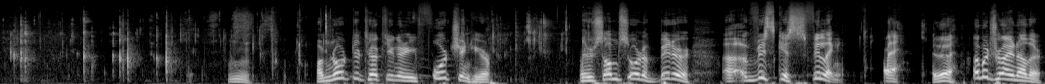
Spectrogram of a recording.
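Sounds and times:
crisp crunching of a fried folded fortune pod being chewed: 0.0 - 3.4, 4.9 - 5.8, 8.3 - 9.4
speech: 2.3 - 2.6, 3.2 - 5.0, 5.8 - 10.4.

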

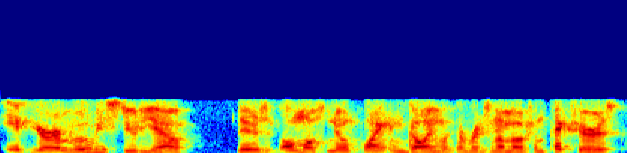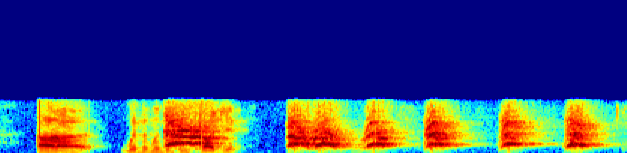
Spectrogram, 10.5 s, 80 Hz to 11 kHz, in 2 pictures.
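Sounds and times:
speech: 0.1 - 7.7
dog barking: 6.6 - 10.4.

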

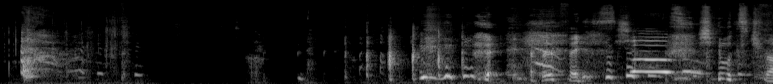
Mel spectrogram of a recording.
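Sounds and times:
person biting into and chewing lettuce: 0.0 - 2.5
laughter: 3.0 - 7.7
speech: 5.4 - 7.7.

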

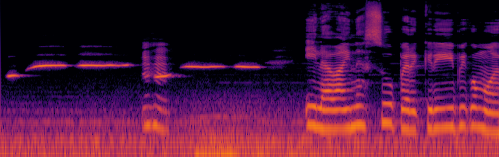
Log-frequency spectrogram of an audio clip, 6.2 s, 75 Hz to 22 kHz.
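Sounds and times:
person whistling a slow melody imitating a song's eerie intro: 0.0 - 3.4
low rumble: 0.0 - 6.2
speech: 1.8 - 2.2, 3.8 - 6.2.

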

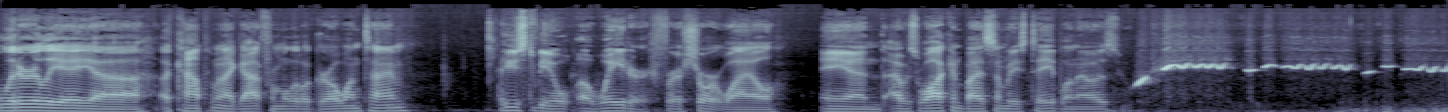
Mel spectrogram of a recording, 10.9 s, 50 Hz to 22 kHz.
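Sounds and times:
speech: 0.0 - 8.8
person whistling a bright wavering melody: 8.5 - 10.8.

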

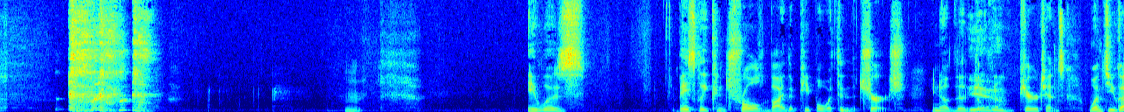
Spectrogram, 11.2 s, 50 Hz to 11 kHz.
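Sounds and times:
harsh throaty coughing: 0.6 - 1.8
speech: 3.5 - 4.0, 5.3 - 5.9, 6.8 - 11.2.

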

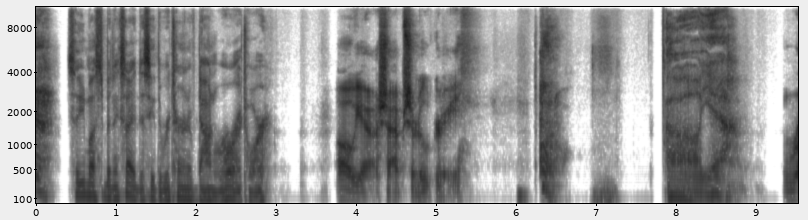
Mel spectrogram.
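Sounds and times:
speech: 0.1 - 3.0, 3.7 - 9.5
short grunt: 6.1 - 7.3
person clearing throat: 6.2 - 6.7
person coughing: 6.2 - 6.7.

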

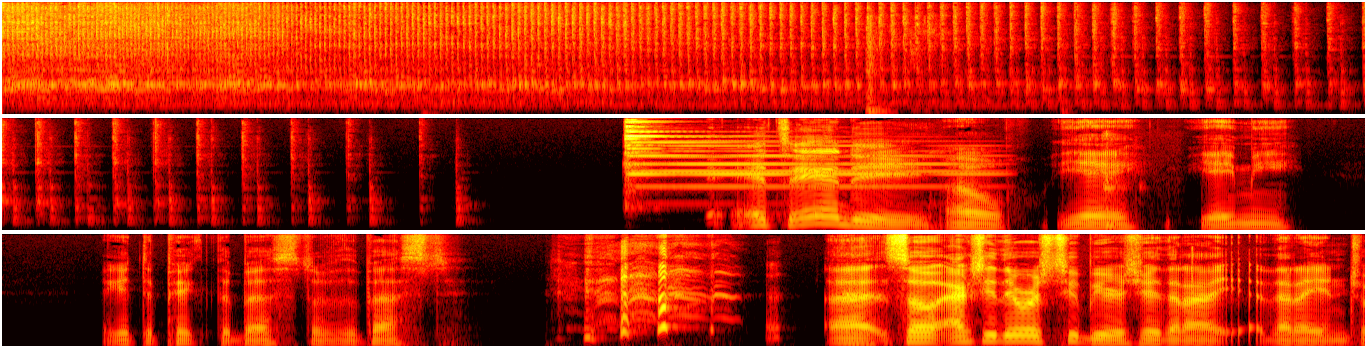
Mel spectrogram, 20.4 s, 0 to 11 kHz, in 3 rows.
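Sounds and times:
prize wheel spinning and clicking: 0.0 - 7.3
laughter: 10.4 - 12.5, 16.4 - 19.9
speech: 10.4 - 13.3, 14.2 - 15.9, 17.8 - 20.4.

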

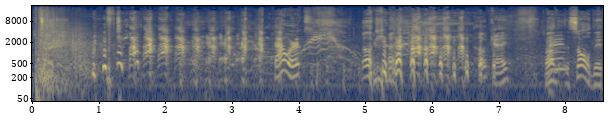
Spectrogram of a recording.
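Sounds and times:
laughter: 0.8 - 7.7
speech: 0.9 - 1.8, 3.6 - 8.5
angry cat sound effect yowling: 3.9 - 4.9.

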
